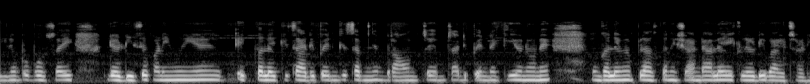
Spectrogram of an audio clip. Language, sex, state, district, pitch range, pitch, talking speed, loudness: Kumaoni, female, Uttarakhand, Tehri Garhwal, 195-205 Hz, 200 Hz, 235 wpm, -17 LUFS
